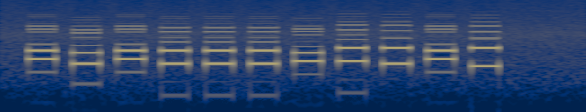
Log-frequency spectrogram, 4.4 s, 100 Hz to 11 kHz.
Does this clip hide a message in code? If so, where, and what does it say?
Yes: DTMF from 0.2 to 3.7 s, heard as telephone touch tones, dialled by machine, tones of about 210 ms. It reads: 04055579603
